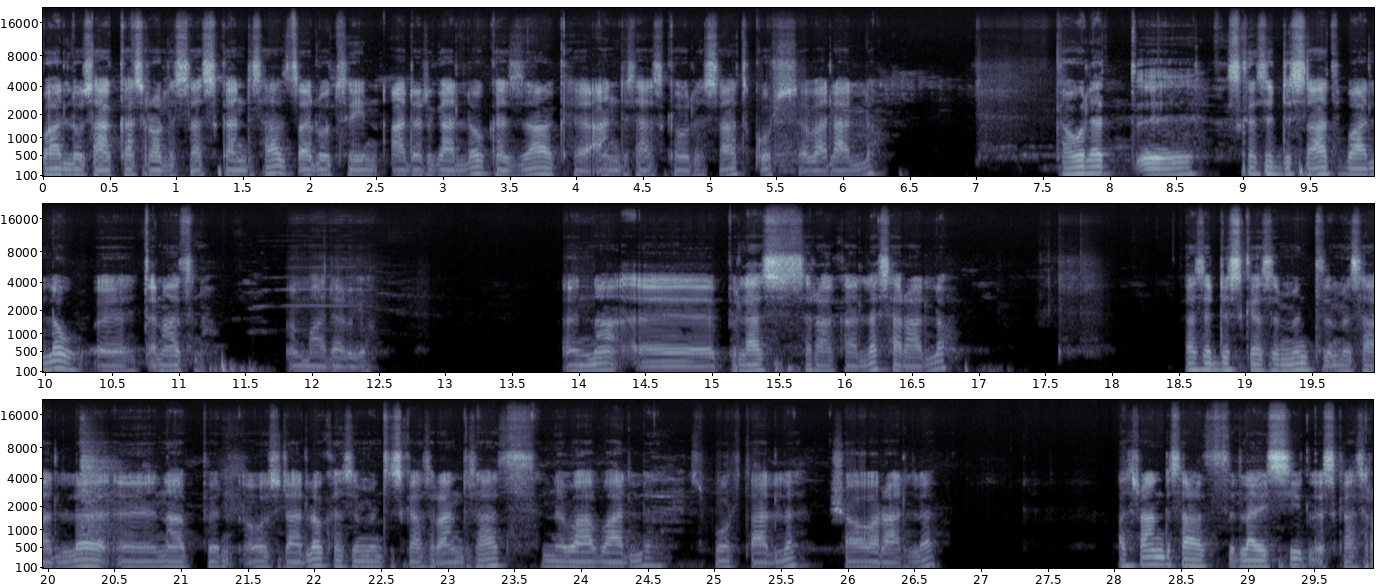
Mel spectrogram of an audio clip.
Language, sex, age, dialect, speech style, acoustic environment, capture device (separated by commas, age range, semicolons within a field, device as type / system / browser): Amharic, male, 18-24, Ethiopia - Addis Ababa, happy; excited, silence, mobile / Linux / Chrome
